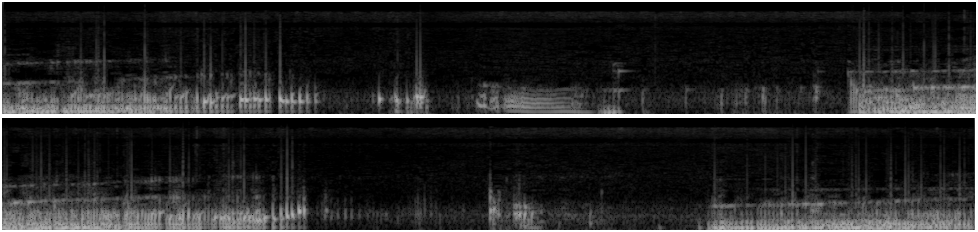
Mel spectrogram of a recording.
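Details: Long, loud low rumbling and gurgling bursts with quieter pauses between them, recorded while the subject sleeps; ordinary stomach growling (borborygmi) from digestion.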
